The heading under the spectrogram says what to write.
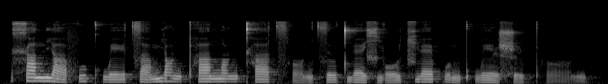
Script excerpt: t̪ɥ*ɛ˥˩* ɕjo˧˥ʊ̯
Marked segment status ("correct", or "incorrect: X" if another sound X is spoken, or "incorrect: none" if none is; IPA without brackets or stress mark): correct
